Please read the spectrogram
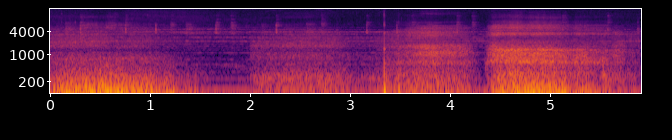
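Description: Heavy, breathy inhales and exhales on a recorded music track repeat, with gasping, snorting edges and short pauses between breaths; the breathing runs low in the mix throughout a six-minute track. No one speaks.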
